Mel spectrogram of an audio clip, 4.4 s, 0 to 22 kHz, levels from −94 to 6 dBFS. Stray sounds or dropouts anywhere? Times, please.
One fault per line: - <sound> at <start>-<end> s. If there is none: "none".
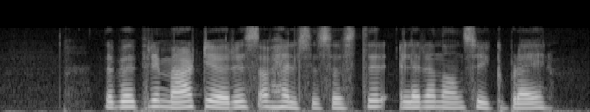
none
